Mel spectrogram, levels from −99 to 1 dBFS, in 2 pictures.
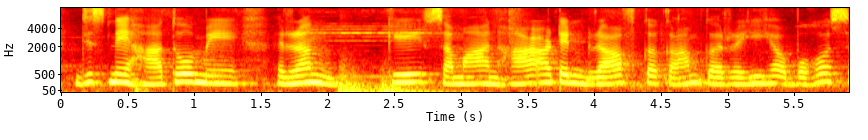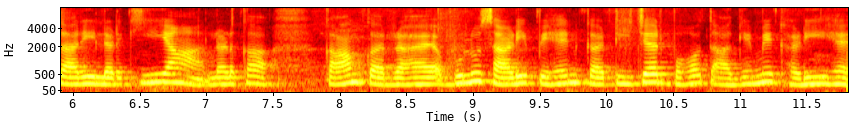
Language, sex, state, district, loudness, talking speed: Hindi, male, Bihar, Begusarai, -17 LUFS, 160 wpm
